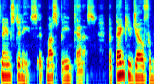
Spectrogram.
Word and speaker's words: Dennis: feel dennis cowan is a man name is pronounced dennis he's a facebook friend of mine well he's featured in last year's uh price guide so that's what i'm talking about i didn't know about these people and you saw i don't really know how to pronounce their name right so i didn't know if it was female men because it looked like denise to me so dennis forgive me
